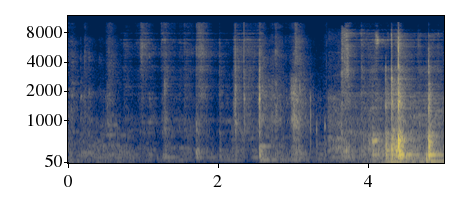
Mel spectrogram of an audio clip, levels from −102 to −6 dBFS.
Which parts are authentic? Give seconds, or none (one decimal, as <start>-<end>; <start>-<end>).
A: 0.0-0.7; 2.6-3.7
